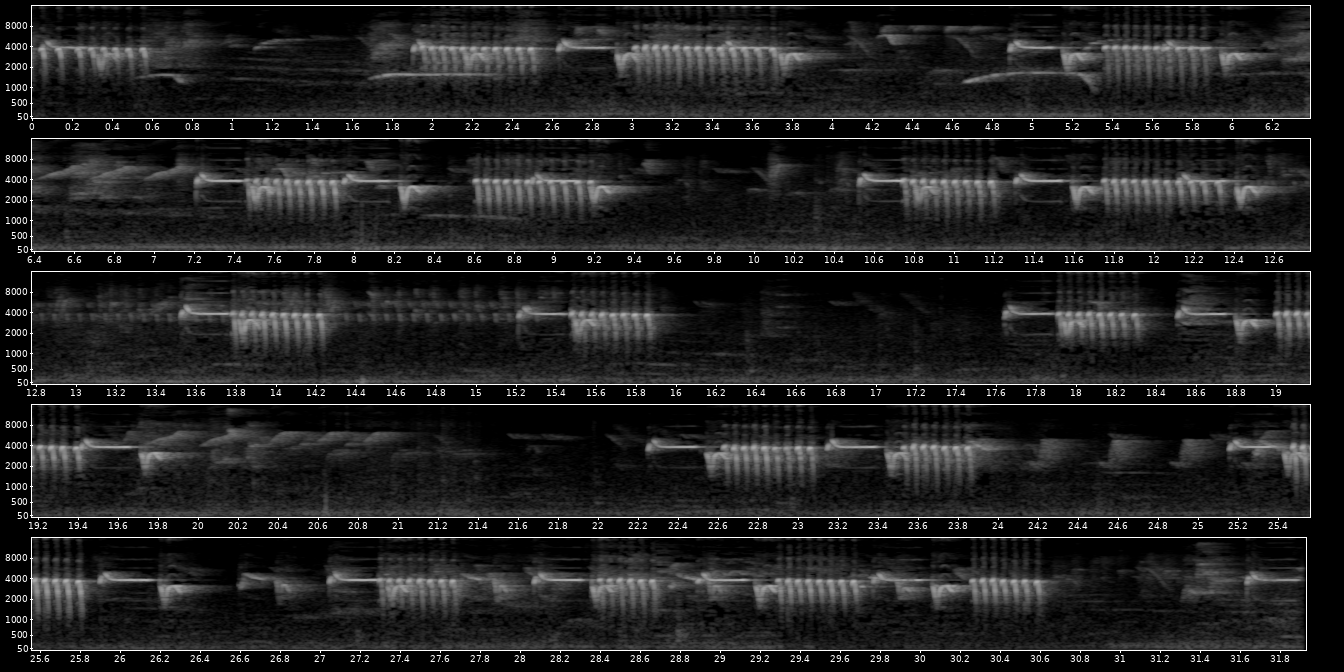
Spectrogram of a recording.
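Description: A prenjak (tailorbird) calling in loud bursts of rapid, high-pitched chirps, each burst about a second long, repeated with short gaps. There are two longer pauses partway through.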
